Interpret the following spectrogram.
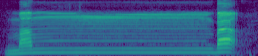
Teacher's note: نون کو میم کی آواز سے چینج کرنا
